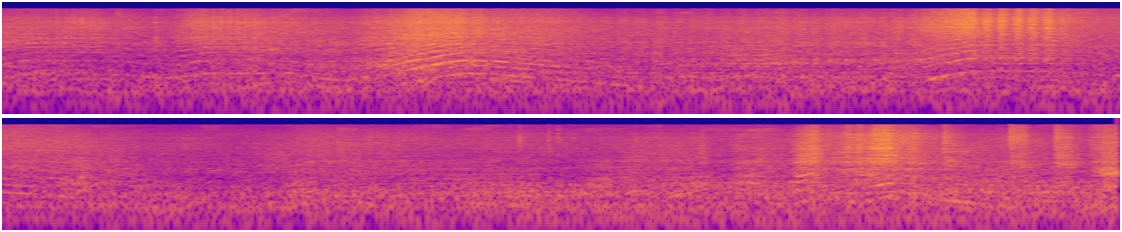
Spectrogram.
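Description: Many motorcycle engines running together as a large parade of bikes rolls past. Individual engines rev up and down in pitch every few seconds over the steady din.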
